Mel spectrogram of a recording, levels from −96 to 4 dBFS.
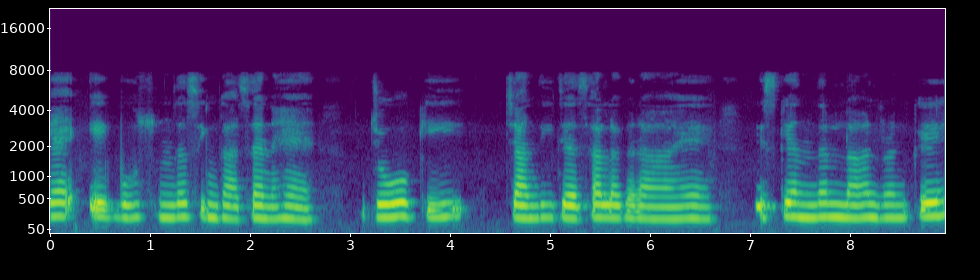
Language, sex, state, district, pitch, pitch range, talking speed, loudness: Hindi, female, Punjab, Pathankot, 195 Hz, 180-205 Hz, 120 wpm, -15 LUFS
